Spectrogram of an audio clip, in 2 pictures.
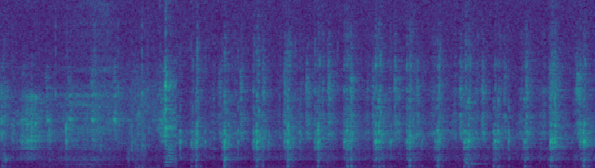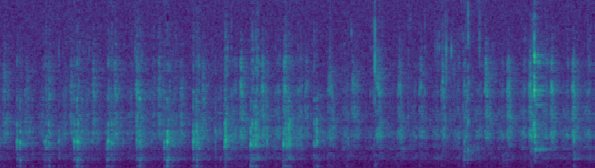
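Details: Worn-out Boston Terriers back from a short walk pant steadily, about three rasping breaths each second in a regular pulsing rhythm.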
